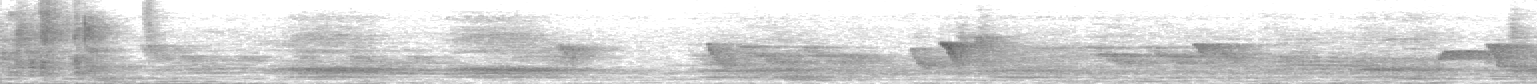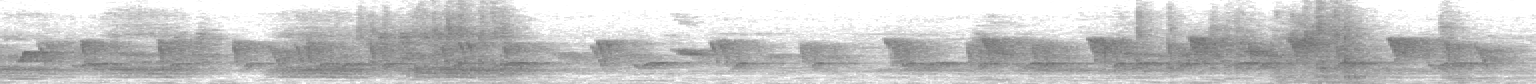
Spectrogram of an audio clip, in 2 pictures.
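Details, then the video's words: Myna, a Bangladeshi local bird, calling while bathing: dense, rapid bright chirps and short harsh notes, sometimes in quick runs, mixed with wing flapping and splashing throughout. "শালিক পাখির গোসলের ভিডিও"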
